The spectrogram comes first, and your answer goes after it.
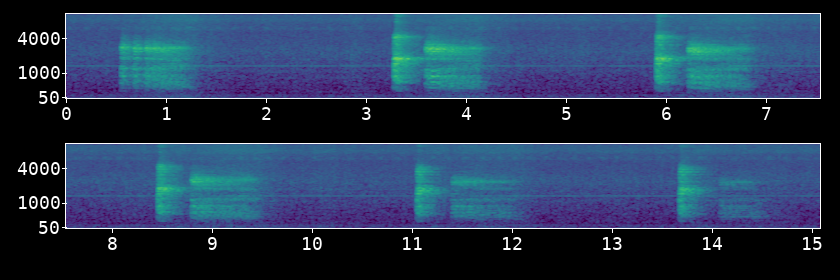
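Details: Night calling of a large tokay gecko: one lone croak, then five regular two-syllable calls about every two and a half seconds, each a short abrupt bark and a longer, rough, nasal note. Background is quiet.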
